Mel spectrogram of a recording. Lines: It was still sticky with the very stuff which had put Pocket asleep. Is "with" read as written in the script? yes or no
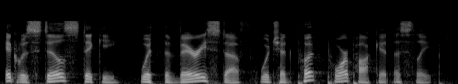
yes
